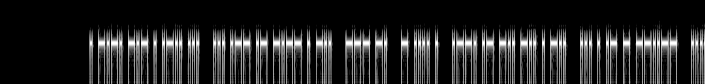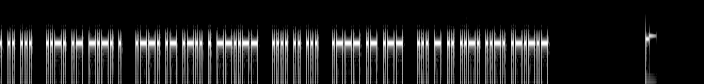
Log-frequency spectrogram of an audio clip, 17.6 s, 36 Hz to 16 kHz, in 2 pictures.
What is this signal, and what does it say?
Morse code, heard as a keyed tone, about 44 wpm, 700 Hz. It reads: ECKELS SWAYED ON THE PADDED SEAT, HIS FACE PALE, HIS JAW STIFF.
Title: A Sound Of Thunder 45wpm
